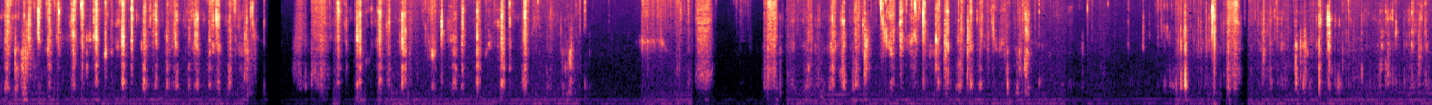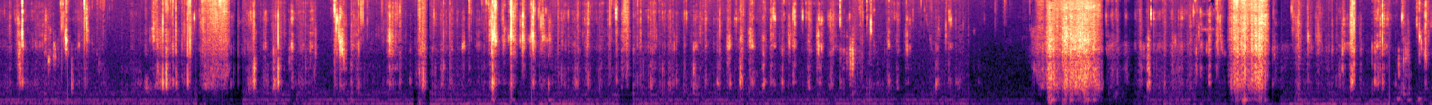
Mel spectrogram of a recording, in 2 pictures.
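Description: Close-miked crunching and chewing of crispy sauced fried chicken, a dense run of crisp bites and mouth clicks broken by several brief drops to silence. Two louder rushes of sound come near the end.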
